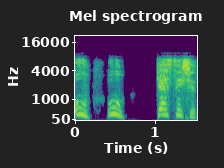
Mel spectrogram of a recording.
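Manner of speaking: high, loud, over-excited gasping coo. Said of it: "What are you getting so excited for?".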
